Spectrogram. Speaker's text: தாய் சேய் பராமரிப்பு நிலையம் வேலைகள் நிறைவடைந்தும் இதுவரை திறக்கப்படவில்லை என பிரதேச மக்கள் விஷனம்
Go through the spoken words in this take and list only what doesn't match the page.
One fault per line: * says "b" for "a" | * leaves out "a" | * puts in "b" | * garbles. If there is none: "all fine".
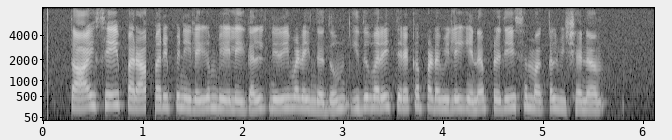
all fine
